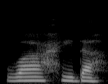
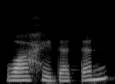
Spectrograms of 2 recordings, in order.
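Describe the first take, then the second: First: The word ends cut short with a silent h. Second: The word ends with the full ending -tan.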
